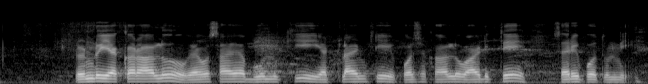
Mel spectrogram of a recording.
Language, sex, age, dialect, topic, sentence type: Telugu, male, 18-24, Southern, agriculture, question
